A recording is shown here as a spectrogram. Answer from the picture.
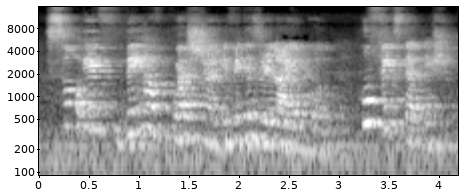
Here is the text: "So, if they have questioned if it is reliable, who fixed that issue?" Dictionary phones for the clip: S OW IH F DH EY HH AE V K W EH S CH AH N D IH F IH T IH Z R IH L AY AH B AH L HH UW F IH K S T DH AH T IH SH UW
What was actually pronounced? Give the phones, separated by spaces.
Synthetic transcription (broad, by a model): S OW IH F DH EY HH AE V K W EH S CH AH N IH F IH T IH Z R IH L AY AH B AH L HH UW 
